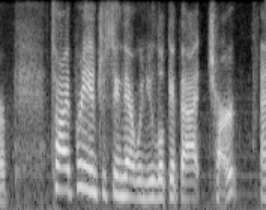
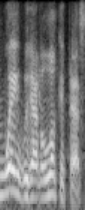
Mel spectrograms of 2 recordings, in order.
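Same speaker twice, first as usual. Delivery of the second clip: ordinary delivery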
